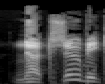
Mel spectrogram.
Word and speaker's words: Noxubee: It's N-O-X-U-B-E-E. And I said, Noxubee. That is not the pronunciation. I figured it wasn't. Jeff 2 says, I lived in Mississippi for 20 years, and I can confirm that Noxubee County is actually pronounced Noxubee.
